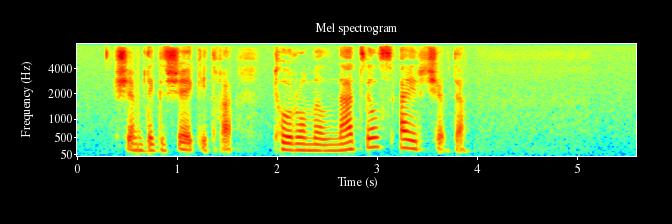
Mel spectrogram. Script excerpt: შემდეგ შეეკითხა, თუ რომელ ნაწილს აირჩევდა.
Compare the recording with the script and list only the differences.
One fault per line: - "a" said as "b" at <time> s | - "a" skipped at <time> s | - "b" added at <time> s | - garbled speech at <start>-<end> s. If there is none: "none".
none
